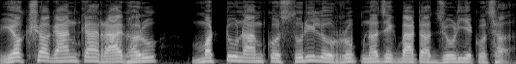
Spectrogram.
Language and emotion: Nepali, neutral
